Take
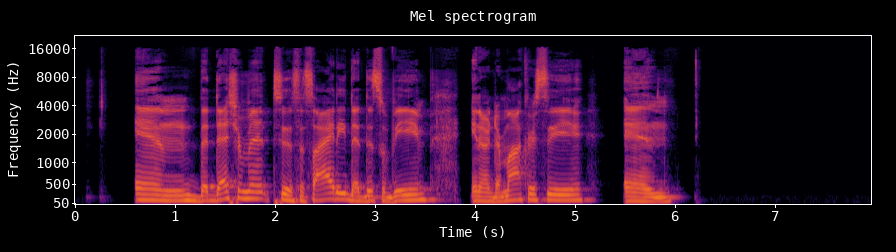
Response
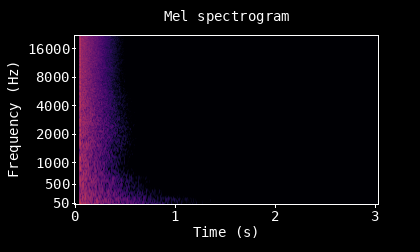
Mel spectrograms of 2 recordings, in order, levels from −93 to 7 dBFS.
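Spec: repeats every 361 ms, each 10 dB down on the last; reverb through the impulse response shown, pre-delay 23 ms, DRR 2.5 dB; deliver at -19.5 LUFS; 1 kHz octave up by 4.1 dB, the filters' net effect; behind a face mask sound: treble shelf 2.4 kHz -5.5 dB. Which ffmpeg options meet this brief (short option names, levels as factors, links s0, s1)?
-filter_complex "[0:a]equalizer=f=1000:t=o:g=7,aecho=1:1:361|722|1083|1444:0.316|0.101|0.0324|0.0104,asplit=2[s0][s1];[1:a]atrim=start_sample=2205,adelay=23[s2];[s1][s2]afir=irnorm=-1:irlink=0,volume=0.335[s3];[s0][s3]amix=inputs=2:normalize=0,highshelf=f=2400:g=-5.5,volume=1.68"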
